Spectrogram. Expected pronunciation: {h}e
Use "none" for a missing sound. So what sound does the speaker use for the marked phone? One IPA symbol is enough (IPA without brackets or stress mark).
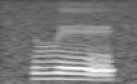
β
